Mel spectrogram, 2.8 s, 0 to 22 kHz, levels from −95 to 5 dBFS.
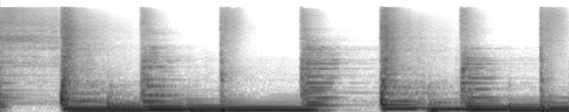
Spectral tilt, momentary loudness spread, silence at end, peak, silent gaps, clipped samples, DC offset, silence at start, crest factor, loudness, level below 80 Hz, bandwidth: -7.5 dB/octave; 6 LU; 0 s; -4 dBFS; none; under 0.1%; under 0.1%; 0 s; 12 dB; -17 LUFS; -24 dBFS; 16.5 kHz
